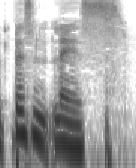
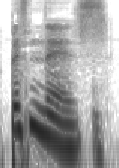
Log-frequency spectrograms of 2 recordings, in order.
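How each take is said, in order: First: "businessless" as biz-in-less, l replacing n; n turned to l. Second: "business" with a clear n in the last syllable; n before -ess. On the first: Coach mimics student's slip, "businessless" with l for n. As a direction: end "businessless" in -less where -ness belongs. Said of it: "不是businessless". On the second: Coach corrects student, "business" with n kept. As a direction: say "business" ending in -ness. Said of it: "注意一下呢了的发音". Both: Shown as a demonstration.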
